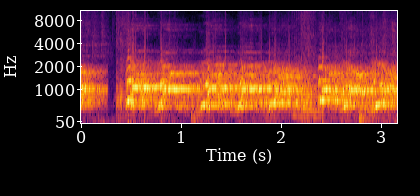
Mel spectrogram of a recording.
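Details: A dog barks nonstop inside a home full of rescued dogs while its owner shouts for it to stop. Loud, ringing barks run together into a dense, unbroken stretch with only one short pause.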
